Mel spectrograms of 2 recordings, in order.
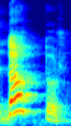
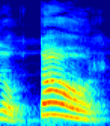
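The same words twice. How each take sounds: First: The stress is on the first syllable. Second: The stress is on the last syllable. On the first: The speaker calls it wrong. "Usted no dice doctor, no" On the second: The speaker calls it right. "se dice doctor ... tor es la sílaba tónica"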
